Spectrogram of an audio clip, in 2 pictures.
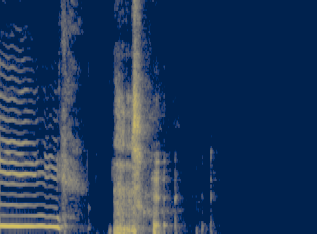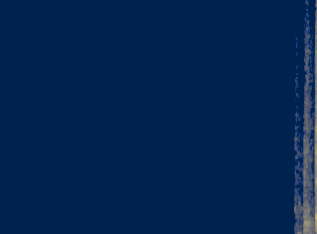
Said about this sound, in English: Yeah, because I was just coughing straight into the microphone. Oh, why were you doing that? Because I was adjusting it and then I had to cough.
